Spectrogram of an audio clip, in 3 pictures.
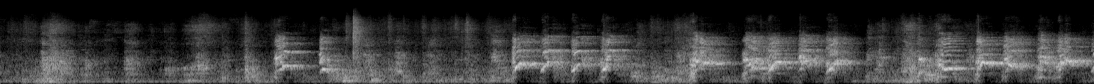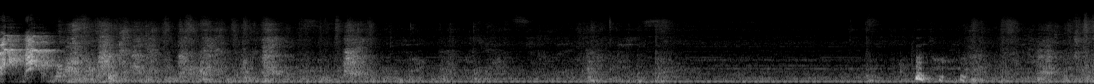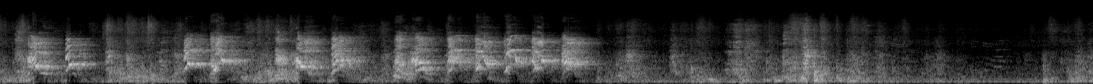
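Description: Dogs barking in play, rapid barks in two long runs: one starting about five seconds in and another about twenty-two seconds in, with a quieter stretch between.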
